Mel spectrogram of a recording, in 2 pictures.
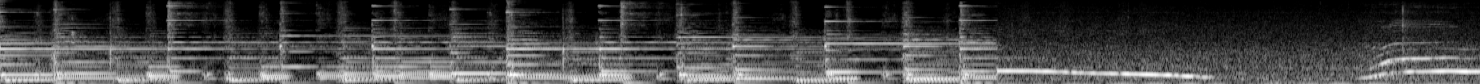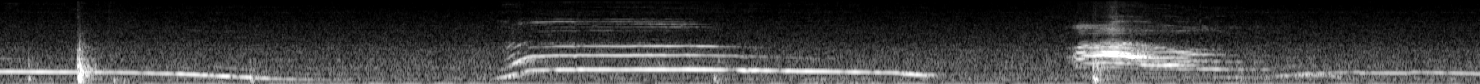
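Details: Domestic cats said to be talking to each other; after a few seconds of music, three drawn-out, falling meows follow at roughly three-second intervals, the last one higher and wavering.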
